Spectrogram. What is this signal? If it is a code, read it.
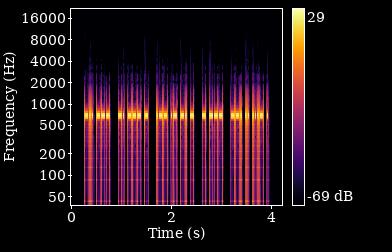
Morse code, heard as a keyed tone, about 50 wpm, 700 Hz. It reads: DO NOT WANT TO GIVE
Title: Sets of 5 Words Encore 50wpm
